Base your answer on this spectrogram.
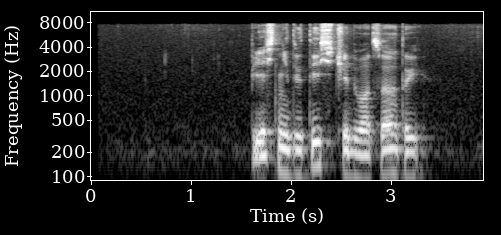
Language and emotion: Russian, neutral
